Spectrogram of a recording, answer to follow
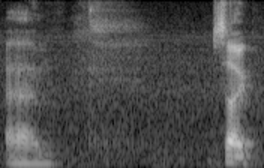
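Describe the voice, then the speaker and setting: A man teaching a live online coding class, explaining step by step in a relaxed, chatty way with asides and fillers. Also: deep voice, very slow. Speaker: coding bootcamp instructor. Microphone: webcam video call mic. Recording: faint background noise.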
